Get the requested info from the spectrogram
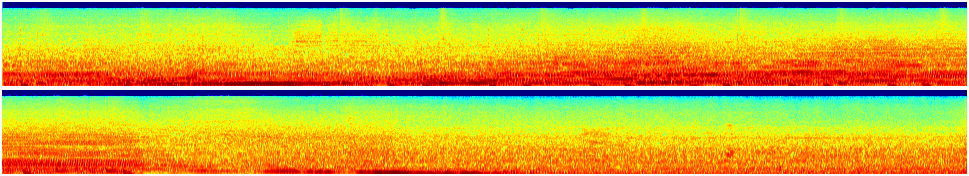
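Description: Mazda Miata four-cylinder engine, fitted with an aftermarket intake manifold and throttle body, making a full-throttle power run on a chassis dyno. The revs climb steadily for about eight seconds, then the throttle closes and the revs fall away over a couple of seconds to a low idle.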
